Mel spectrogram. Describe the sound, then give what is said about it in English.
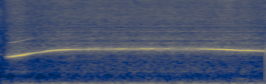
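A person whistles one long, steady note in imitation of the wind, sliding up at the start and then holding level for about two seconds, fairly loud, with no talking. “And all around her and at her back, the wind it whistled.”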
